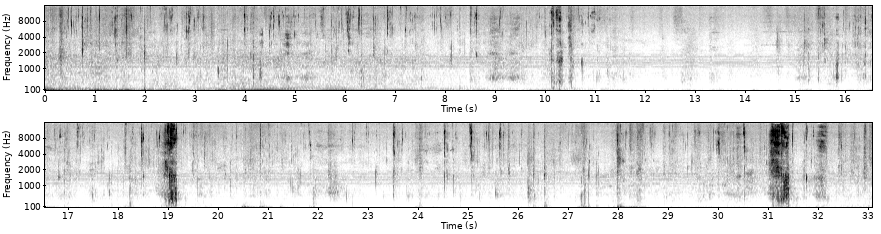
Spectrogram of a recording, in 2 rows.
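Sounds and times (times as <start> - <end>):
fingers squishing food on plate: 0.0 - 8.8
wet chewing: 0.0 - 11.6, 15.0 - 33.0.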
